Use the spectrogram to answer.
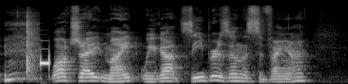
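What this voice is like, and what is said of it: Bad put-on Australian accent. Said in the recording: “your Australian accent's bad ... Sounds like just like Michael Caine, kind of.”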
